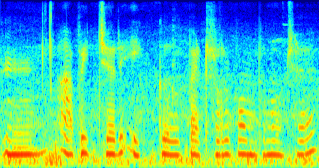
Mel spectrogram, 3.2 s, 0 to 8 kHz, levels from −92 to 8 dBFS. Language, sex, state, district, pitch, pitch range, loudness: Gujarati, female, Gujarat, Gandhinagar, 250 Hz, 245-260 Hz, -14 LUFS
